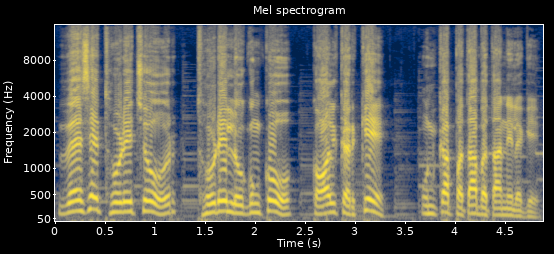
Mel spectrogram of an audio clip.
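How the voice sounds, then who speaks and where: A man's voice: fairly high pitch, a little slow, soft background music. A man narrating a scripted story as a storyteller.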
